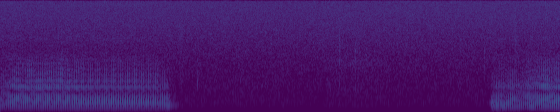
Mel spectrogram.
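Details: French Bulldog snoring while asleep: a loud, rasping, buzzy snore lasting nearly two seconds, then about three seconds of quiet, then the next rattling snore begins.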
